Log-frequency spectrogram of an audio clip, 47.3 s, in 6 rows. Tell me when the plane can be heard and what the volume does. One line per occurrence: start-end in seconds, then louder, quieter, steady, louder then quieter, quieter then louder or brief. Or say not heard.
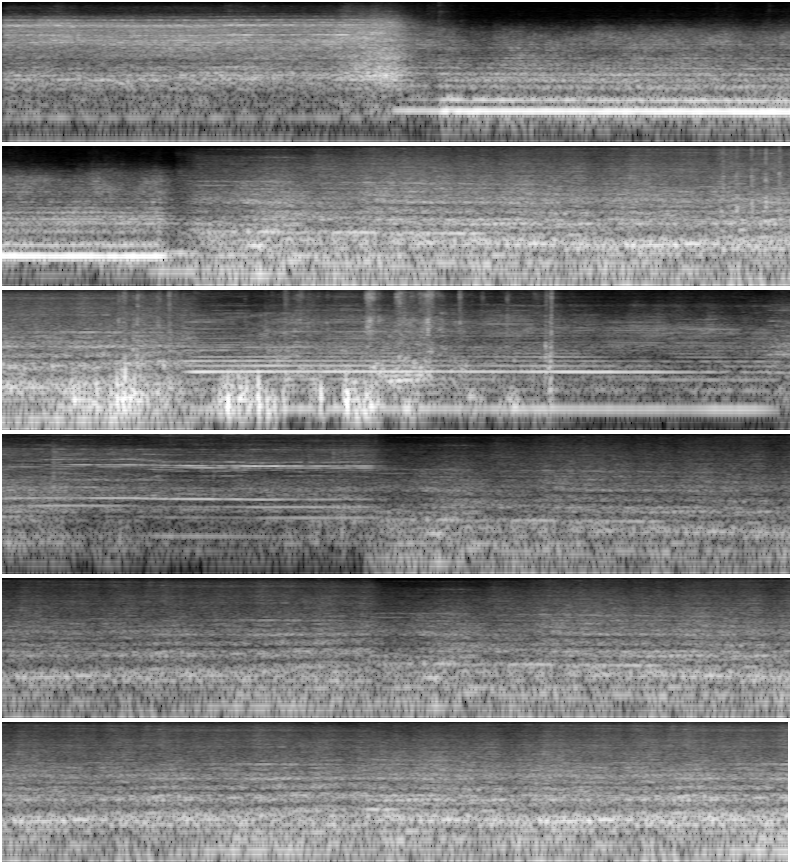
0.0-47.2 quieter then louder.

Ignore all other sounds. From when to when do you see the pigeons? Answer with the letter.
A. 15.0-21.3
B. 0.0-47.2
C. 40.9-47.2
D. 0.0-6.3
A.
